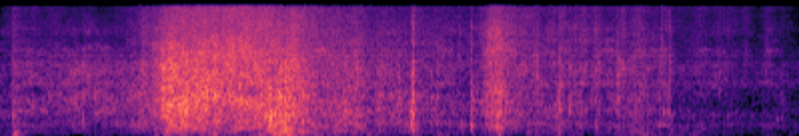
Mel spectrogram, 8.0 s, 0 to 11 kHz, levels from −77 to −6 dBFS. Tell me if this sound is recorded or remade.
remade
